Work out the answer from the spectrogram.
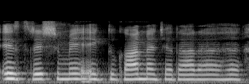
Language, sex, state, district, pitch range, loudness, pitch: Hindi, female, Jharkhand, Ranchi, 230-245 Hz, -17 LUFS, 240 Hz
